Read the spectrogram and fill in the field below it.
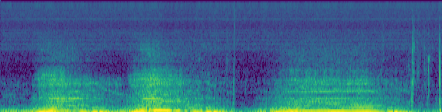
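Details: Mitsubishi Lancer LX with CVT, light revs in park: a faint weird whine climbs and falls along with engine speed; the owner is unsure whether it also happens while driving.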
